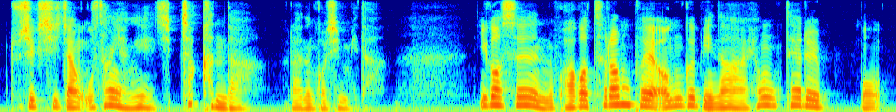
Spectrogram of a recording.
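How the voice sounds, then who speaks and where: A man gives a reflective solo commentary on investing, measured and analytical, stopping now and then to correct a word. His voice sits a little high for a man. The recording is dry and close, with almost no room sound. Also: a little mellow, no room sound.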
